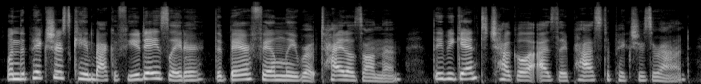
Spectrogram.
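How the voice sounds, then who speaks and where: A woman narrating a children's storybook from a script, expressive and clearly phrased. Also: mid-range voice, brisk, no echo.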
